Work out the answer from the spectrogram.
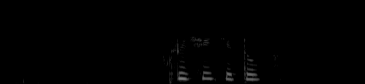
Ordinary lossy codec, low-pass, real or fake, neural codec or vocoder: MP3, 24 kbps; 3.6 kHz; real; none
